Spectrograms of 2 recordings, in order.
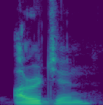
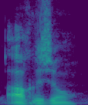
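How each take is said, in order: First: The name is said in an Indian accent. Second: The name is said in a French accent.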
